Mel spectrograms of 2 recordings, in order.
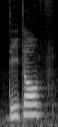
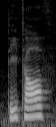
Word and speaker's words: Detolf: I think it's pronounced Detolf, Detolf, D-E-T-O-L-F.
